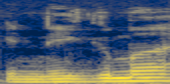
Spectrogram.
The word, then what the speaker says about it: enigma: British pronunciation में इनिग्मा है. British RP हम फॉलो करते हैं, British received pronunciation we follow, तो इसे इनिग्मा ही पढ़ेंगे. इनिग्मा ना साउंड पे बिल्कुल अप है, यहाँ पे बिल्कुल यहाँ से उठेगी साउंड ई. दिस इज इनिग, एकदम ऊपर जाएगी, फिर ये फॉल डाउन करेगी. इनिग्मा ना साउंड पे stress. This is primary stress और 2 सिलेबल इसमें है.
